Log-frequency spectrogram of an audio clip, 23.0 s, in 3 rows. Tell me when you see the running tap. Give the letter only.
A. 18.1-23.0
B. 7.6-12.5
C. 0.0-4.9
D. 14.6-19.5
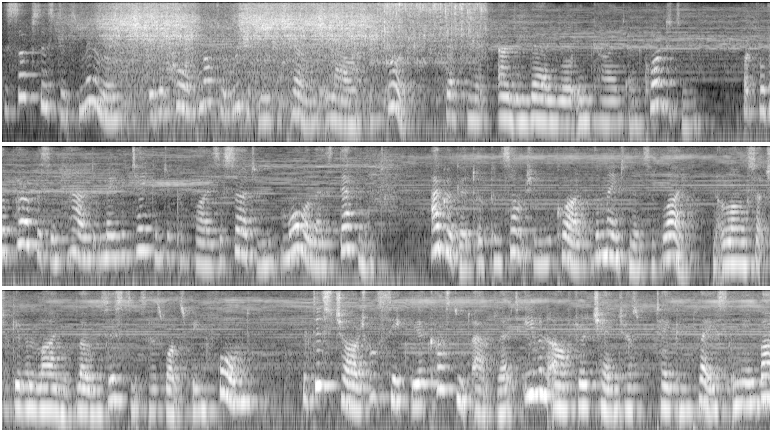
C.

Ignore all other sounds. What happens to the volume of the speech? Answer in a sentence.
The loudness of the speech goes up.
